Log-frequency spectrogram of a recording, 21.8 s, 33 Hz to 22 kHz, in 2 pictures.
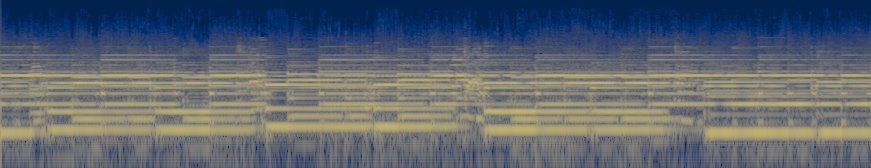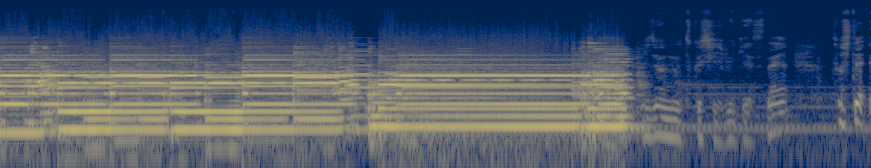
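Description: Electric guitar (Fujigen Stratocaster) played through a Zoom G2.1Nu multi-effects unit on its MB Shock patch, picking an arpeggio across the 5th, 4th and 3rd strings. The notes ring into each other, the chord changes every two to three seconds, and the playing stops abruptly about a second before the end.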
